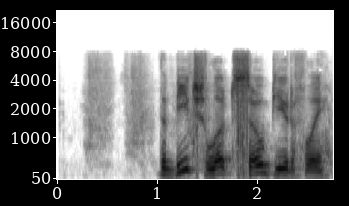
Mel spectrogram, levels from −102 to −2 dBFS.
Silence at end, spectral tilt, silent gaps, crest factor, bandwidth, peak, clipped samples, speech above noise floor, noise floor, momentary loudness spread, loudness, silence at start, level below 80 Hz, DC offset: 0 s; -4.5 dB/octave; none; 14 dB; 8.2 kHz; -2 dBFS; under 0.1%; 35 dB; -49 dBFS; 6 LU; -14 LUFS; 1.05 s; -54 dBFS; under 0.1%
